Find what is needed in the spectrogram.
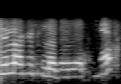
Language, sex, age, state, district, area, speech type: Assamese, female, 30-45, Assam, Jorhat, urban, conversation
